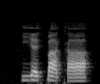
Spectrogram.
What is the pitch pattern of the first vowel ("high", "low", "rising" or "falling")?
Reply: high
